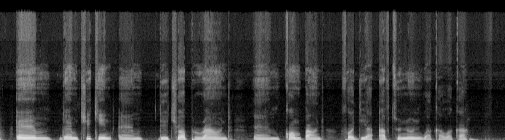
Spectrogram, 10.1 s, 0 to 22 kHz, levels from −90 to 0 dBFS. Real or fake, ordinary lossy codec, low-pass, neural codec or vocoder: real; none; none; none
